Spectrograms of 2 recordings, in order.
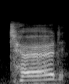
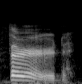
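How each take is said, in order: First: The word starts with a plain t sound. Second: The word starts with a th sound. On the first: The speaker calls it wrong. "instead of turd" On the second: The speaker calls it right. "let's practice that T H"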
